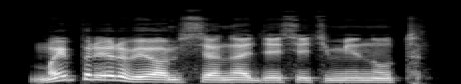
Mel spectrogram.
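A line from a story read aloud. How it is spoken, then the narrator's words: Tired. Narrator (Russian): устало произнес сэр Уильям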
